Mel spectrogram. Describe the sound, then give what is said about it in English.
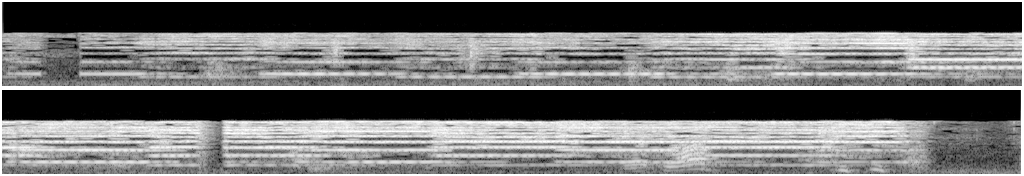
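A non-standard emergency vehicle siren sounds loudly and continuously, stepping between several distinct tones in a repeating pattern, with one brief dropout before it cuts off near the end. “that was a non-standard siren to my American ears. Oh, you know, if I ever wind up running a police department in the United States, which is more likely than you might think, I'm going to have my cars make that sound.”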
